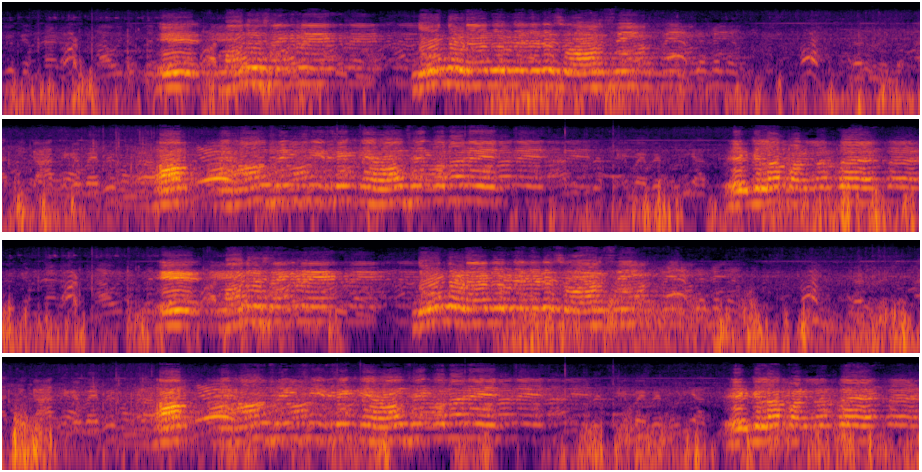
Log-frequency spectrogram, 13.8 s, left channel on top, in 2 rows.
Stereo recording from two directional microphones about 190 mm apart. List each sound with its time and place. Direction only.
1.1 s speech: 20° left (ahead or behind)
1.7 s a man's voice: 35° left (ahead or behind)
4.2 s a man's voice: 10° right (ahead or behind)
7.1 s a man's voice: 50° right (ahead or behind)
12.3 s a man's voice: 30° right (ahead or behind)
